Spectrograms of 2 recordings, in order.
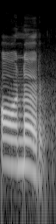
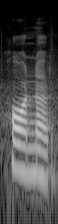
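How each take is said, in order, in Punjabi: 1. ਸ਼ਬਦ ਸਵਰ ਨਾਲ ਸ਼ੁਰੂ ਹੁੰਦਾ ਹੈ, h ਨਹੀਂ ਹੈ। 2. ਸ਼ਬਦ h ਧੁਨੀ ਨਾਲ ਸ਼ੁਰੂ ਹੁੰਦਾ ਹੈ। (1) "ਦਿਸ ਇਜ਼ ਓਨਰ" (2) "ਨੋਟ ਹੋਨਰ"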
